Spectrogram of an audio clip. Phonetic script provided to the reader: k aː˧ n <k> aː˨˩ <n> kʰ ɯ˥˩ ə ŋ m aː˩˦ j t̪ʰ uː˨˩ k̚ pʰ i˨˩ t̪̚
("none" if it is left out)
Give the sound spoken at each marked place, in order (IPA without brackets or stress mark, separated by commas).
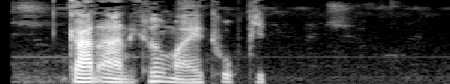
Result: ʔ, n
